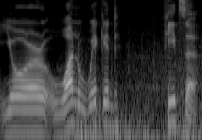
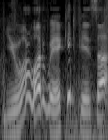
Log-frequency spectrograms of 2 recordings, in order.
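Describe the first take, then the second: First: It is said in the speaker's normal accent. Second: It is said in an attempted Boston accent.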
